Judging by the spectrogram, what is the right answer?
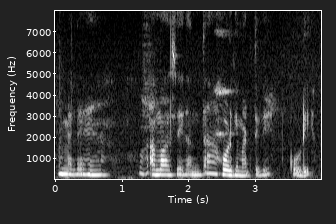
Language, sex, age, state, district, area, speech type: Kannada, female, 18-30, Karnataka, Koppal, urban, spontaneous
